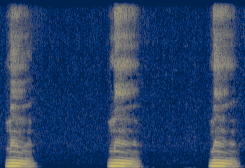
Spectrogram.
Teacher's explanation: Let air flow through your nose. It makes a soft humming sound. It is similar to the English M.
